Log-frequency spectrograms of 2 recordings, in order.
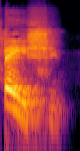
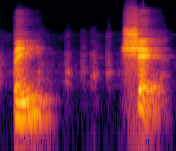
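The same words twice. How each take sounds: First: Said in the usual way. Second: "Peixe" as pei, pause, xe; split into syllables. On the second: Shown as a demonstration. Teacher counting syllables for students, "Peixe" syllable by syllable. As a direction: break "Peixe" into two separate beats. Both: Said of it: "Duas sílabas".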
